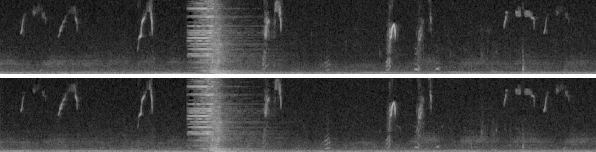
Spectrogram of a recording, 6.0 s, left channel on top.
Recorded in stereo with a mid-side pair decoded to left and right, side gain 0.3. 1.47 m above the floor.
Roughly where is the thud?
Ahead.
